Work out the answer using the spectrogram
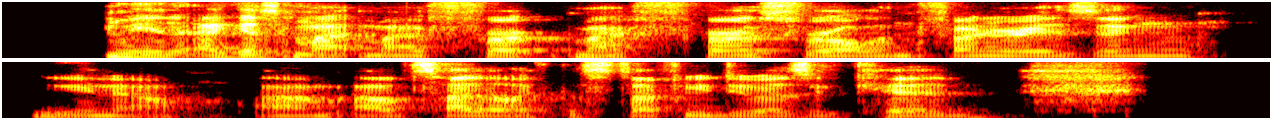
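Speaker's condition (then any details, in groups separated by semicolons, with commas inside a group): No condition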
